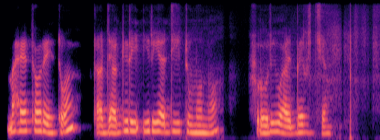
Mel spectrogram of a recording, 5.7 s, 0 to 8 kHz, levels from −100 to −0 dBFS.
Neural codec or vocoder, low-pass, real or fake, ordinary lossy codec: autoencoder, 48 kHz, 32 numbers a frame, DAC-VAE, trained on Japanese speech; 7.2 kHz; fake; none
